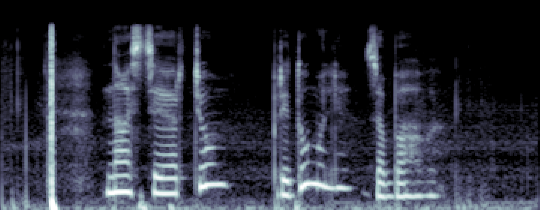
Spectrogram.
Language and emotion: Russian, neutral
